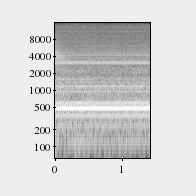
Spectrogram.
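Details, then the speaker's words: Restored Jenny fan with a rebuilt motor, wired for 120 V AC and run on a stand: a steady, clean mid-pitched hum with no rumble, grind or wobble, sounding a lot different from the other fan; normal motor hum. "but it sounds pretty smooth short of sound a lot different than that one over there"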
